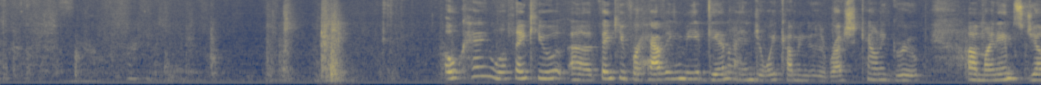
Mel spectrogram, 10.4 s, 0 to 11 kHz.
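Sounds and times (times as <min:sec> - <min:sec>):
room murmur: 0:00.0 - 0:10.3
steady low electrical hum: 0:00.0 - 0:10.3
door swinging shut with a solid thud: 0:03.2 - 0:03.6
speech: 0:04.5 - 0:10.3.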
